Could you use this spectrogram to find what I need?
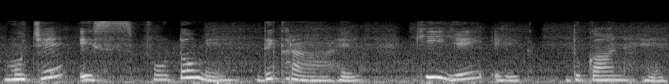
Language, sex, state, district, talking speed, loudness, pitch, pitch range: Hindi, female, Madhya Pradesh, Dhar, 105 wpm, -15 LUFS, 200 Hz, 180-235 Hz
